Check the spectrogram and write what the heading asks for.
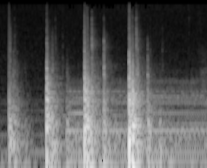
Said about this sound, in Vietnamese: tiếng gõ cửa lại vang lên ở ngay sát căn phòng bên cạnh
